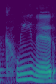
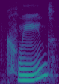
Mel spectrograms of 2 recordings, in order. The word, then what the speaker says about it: cleaned: And something really important is you're not going to add an extra syllable to the word. So instead of what you might think it looks like called or cleaned or offered, but these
